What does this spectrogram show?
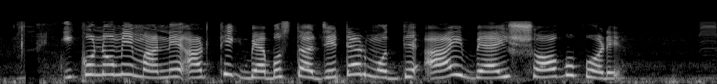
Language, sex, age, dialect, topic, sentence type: Bengali, female, 18-24, Northern/Varendri, banking, statement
